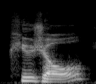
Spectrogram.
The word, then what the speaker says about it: Pugh: Pugh. Pugh is the way we in Gnomeville pronounce it.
